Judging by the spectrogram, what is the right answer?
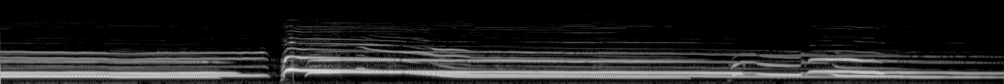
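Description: Wolf-style howling from several voices at once, long held notes at different pitches. They break off about two and a half seconds in, then a new chorus swoops up and slowly sinks, with brief pitch breaks near the end.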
